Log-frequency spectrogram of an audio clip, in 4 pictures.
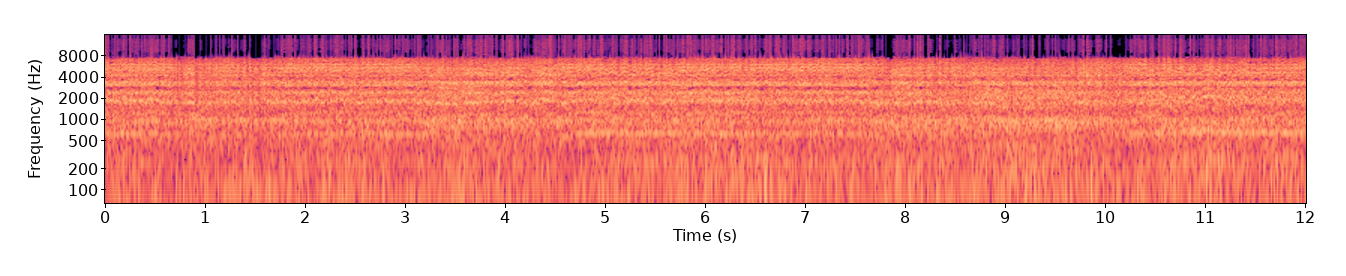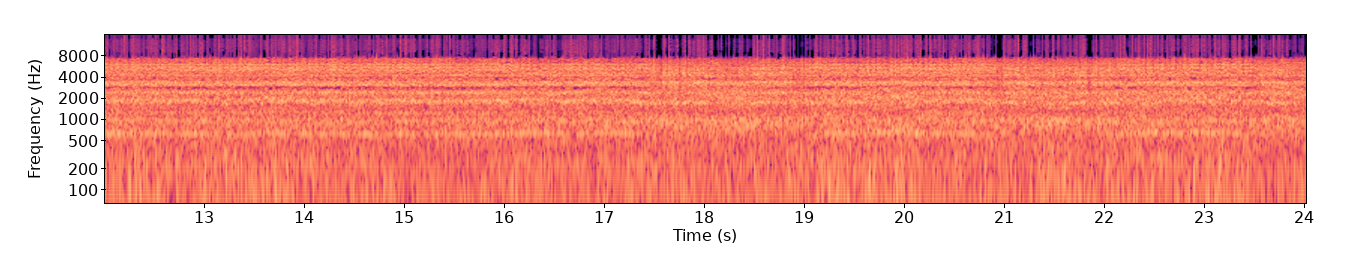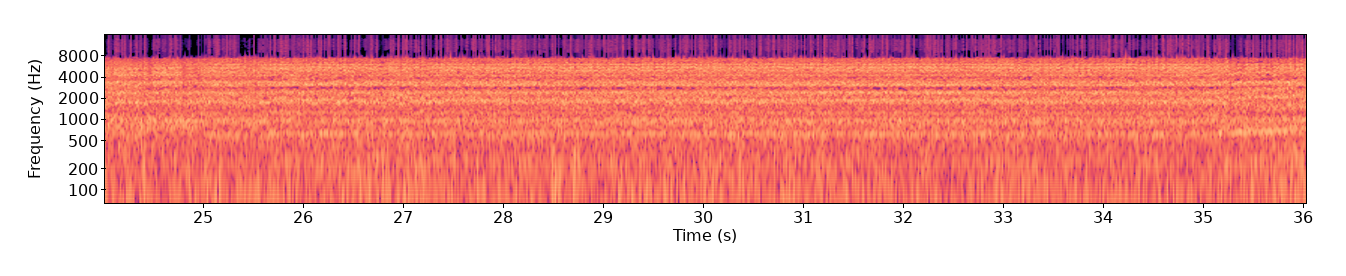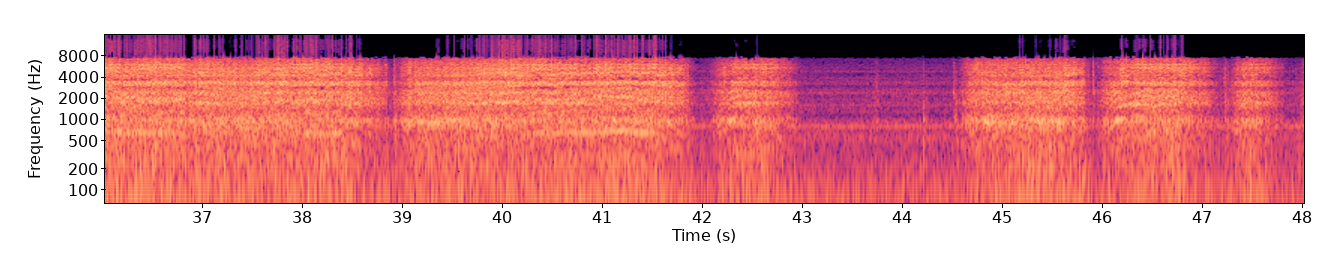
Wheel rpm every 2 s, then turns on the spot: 160, 160, 160, 160, 160, 160, 160, 160, 160, 160, 160, 160, 160, 160, 160, 160, 160, 160, 160, 110, 150, 40, 60, 70.
none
